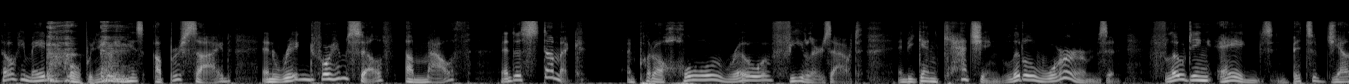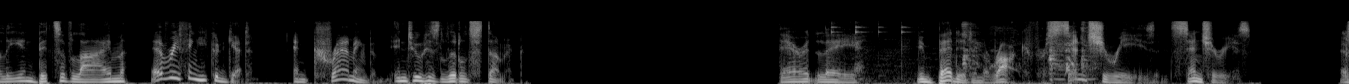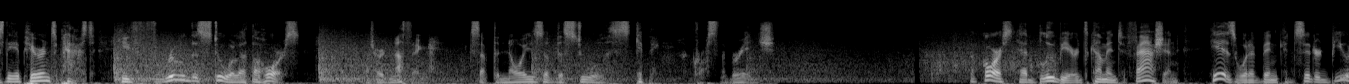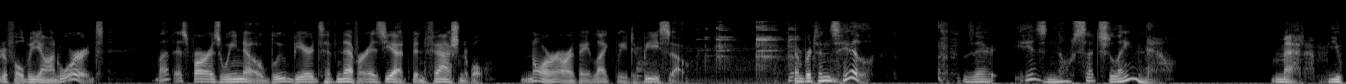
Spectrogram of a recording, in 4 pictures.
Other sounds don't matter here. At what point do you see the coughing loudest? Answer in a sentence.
The volume of the coughing peaks at 1 second.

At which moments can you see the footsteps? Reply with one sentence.
The footsteps can't be heard in this clip.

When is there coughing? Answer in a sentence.
The coughing can be heard from 0.5 to 1.4 s, from 23.1 to 24.6 s and from 48.2 to 50.1 s.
